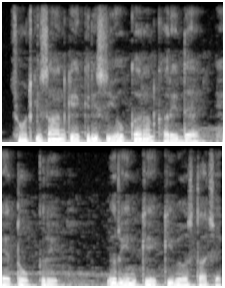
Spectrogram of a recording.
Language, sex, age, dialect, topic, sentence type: Maithili, male, 46-50, Bajjika, agriculture, question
